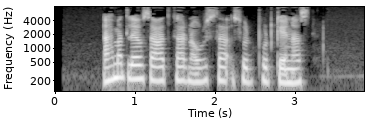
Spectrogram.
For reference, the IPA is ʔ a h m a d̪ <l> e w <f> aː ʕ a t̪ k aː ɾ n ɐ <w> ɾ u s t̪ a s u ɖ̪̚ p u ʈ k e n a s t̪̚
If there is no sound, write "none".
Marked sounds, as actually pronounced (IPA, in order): l, s, w

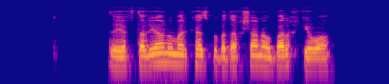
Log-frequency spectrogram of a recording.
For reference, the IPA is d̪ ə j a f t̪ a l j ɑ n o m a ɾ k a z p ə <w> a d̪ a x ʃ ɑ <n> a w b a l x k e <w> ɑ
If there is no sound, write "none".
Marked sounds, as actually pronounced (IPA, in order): b, n, w

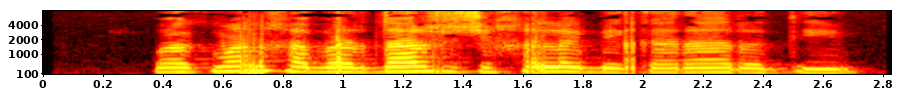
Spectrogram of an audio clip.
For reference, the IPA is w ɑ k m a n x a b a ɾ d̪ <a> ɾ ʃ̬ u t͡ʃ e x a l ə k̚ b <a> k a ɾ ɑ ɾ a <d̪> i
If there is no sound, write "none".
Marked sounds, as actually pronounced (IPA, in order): ɑ, e, d̪

